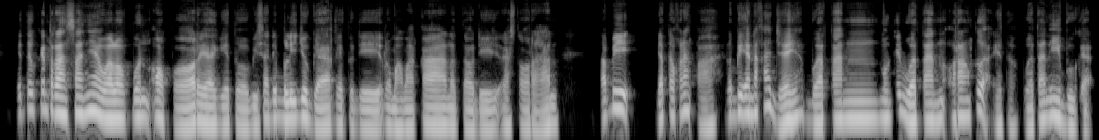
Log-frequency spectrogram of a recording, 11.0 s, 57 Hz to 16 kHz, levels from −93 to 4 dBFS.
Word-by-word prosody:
itu 170 +3 -6
kan 200 - 0
rasanya 170 0 +4
walaupun 140 +1 +4
opor 115 -6 +2
ya 115 - +4
gitu 110 -2 -2
bisa 110 +5 -2
dibeli 135 -1 +2
juga 110 -7 +2
gitu 110 -2 -6
di 100 -1 0
rumah 100 -2 -2
makan 105 +1 +1
atau 100 - -3
di 95 0 -2
restoran, 100 0 -3 0.4
tapi 190 +7 +1 0.2
gak 135 +3 -4
tau 155 - -2
kenapa 110 - -3
lebih 170 +3 +1
enak 175 +1 -1
aja 225 - -1
ya 135 +3 +3
buatan 135 +3 0
mungkin 140 +5 -3
buatan 130 +1 +2
orang 150 +1 -1
tua - - -1
gitu 110 -2 -8
buatan 130 +8 -2
ibu 115 -9 0
Kak. - - -7
130 Hz, 185 wpm, -25 LUFS, 105-145 Hz, 0.4 s, rasanya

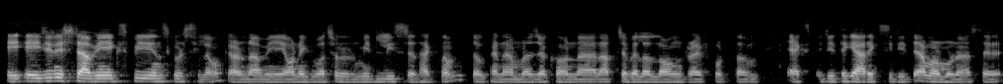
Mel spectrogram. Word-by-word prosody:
এ - - +5 0.2
এই 150 - +7
জিনিসটা 160 0 +5
আমি 140 +1 +4
experience 140 0 -1
করছিলাম। 130 -5 -5
কারণ 115 0 0
আমি 115 +1 -4 0.2
অনেক 120 +1 -1
বছর 125 +1 -3 0.2
middle 125 +1 -6
east 130 0 -10
এ - - -1
থাকতাম। 120 0 -3 0.2
তো - - -6
ওখানে 120 +1 -4
আমরা 120 +1 -3
যখন 120 0 -2 0.2
আ - - +1 0.2
রাত্রে 115 0 -3
বেলা 120 -1 +2
long 120 0 +1
drive 115 -1 -2
করতাম 115 0 -6 0.5
এক - - -5
সিটি 130 0 -6
থেকে 135 +1 +2
আরেক 125 0 +1
সিটিতে 120 -3 -6
আমার 130 -3 +2
মনে 115 -1 -1
আছে। - - -6
125 Hz, 190 wpm, -25 LUFS, 120-135 Hz, 0.5 s, এই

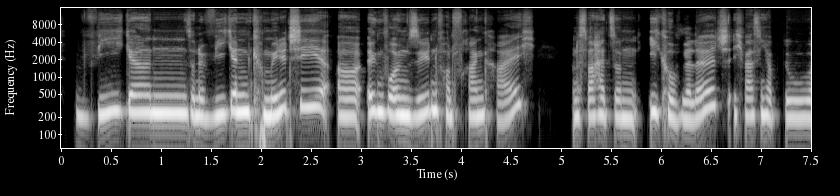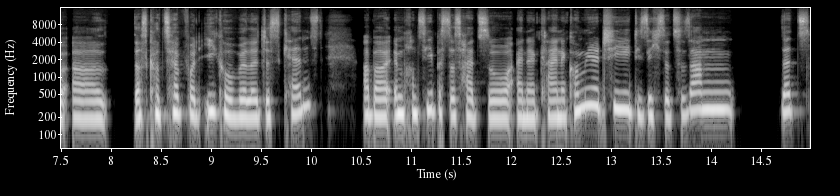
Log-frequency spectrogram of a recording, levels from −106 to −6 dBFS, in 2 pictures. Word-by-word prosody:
vegan 240 +2 +4
so 225 - -1
'ne 205 -2 +1
vegan 245 +3 +6
Community, 265 +8 +2
äh, 210 -6 -3
irgendwo 245 -2 +3
im 220 0 +7
Süden 230 +6 +2
von 220 -5 -3
Frankreich. 215 - -5 0.4
Und 205 - -4
das 200 - -11
war 205 +1 -3
halt 215 -1 -3
so 205 - -5
'n 195 +1 -2
Eco-Village. 225 - -1
Ich 220 -1 -10
weiß 215 +1 -6
nicht, 220 - +1
ob 205 - -10
du, 195 0 -2
äh, 190 -1 -2 0.3
das 190 +1 -1
Konzept 230 +1 +1
von 215 -3 -1
Eco-Villages 200 -5 0
kennst, 260 +8 -5 0.4
aber 210 -1 -1
im 230 +1 +5
Prinzip 235 +2 -2
ist 240 - -3
das 210 - -2
halt 200 -2 -3
so 190 -1 -1
eine 190 -1 -2
kleine 200 -1 -3
Community, 285 +1 +1
die 225 - -7
sich 210 0 -3
so 200 - -4
zusammensetzt 255 +1 -3
220 Hz, 170 wpm, -24 LUFS, 200-250 Hz, 0.4 s, im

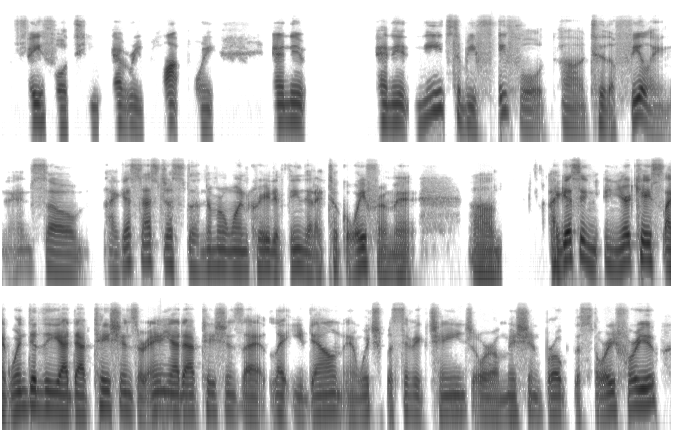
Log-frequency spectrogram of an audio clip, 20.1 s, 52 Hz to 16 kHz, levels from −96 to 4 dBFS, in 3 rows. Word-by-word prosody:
faithful 125 -5 -2
to 110 - -13 0.2
every 110 -4 -4 0.2
plot - - +4 0.2
point, - - -9 0.6
and 125 0 +1
it 125 -2 +1 0.7
and 125 -1 -1
it 125 -2 -1
needs 180 - -3
to - - -6
be 110 0 -5
faithful, - - -8 0.2
uh, - - -7
to - - -4
the - - -7
feeling, - - 0
and, 115 0 -15
so, 100 -3 -3 0.3
I 100 - -6
guess 135 +2 -3
that's 140 -1 0
just 130 -2 -4
the 110 -3 -7
number 115 +1 -3
1 115 -1 -1
creative 115 -3 0
thing 120 -1 -2
that 100 -1 -2
I 95 - -1
took - - -8
away 125 - +5
from 95 -6 -4
it. 100 - -1 0.6
Um, - - -2 0.5
I - - +3
guess 160 +3 +9
in 130 -8 +3
in 120 -3 -4
your 140 +4 +7
case, 150 -3 +4
like, 115 -3 +5
when 125 +2 +3
did 140 -3 +6
the 125 -1 +4
adaptations, 115 +2 +4
or - - 0
any 125 +1 +2
adaptations 115 -1 +2
that - - +1
let - - -2
you 105 -2 -6
down, 110 +3 0
and 95 - -6
which 110 0 -3
specific 110 -3 -6
change 110 +1 -4
or 105 - -2
omission 105 +1 -4
broke 105 +1 -1
the - - -8
story 120 - 0
for 130 +3 +1
you? 145 +2 +6
115 Hz, 190 wpm, -24 LUFS, 105-125 Hz, 0.7 s, guess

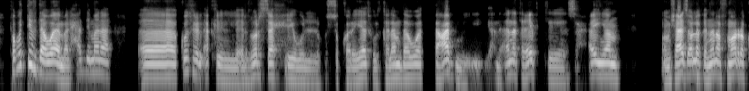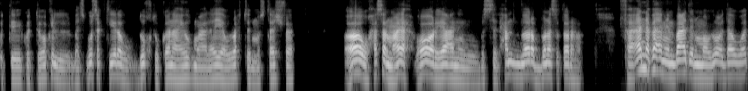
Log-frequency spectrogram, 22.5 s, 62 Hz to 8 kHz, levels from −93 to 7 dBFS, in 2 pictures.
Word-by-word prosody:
فكنت 245 +9 -3
في 250 -5 +1
دوّامة 150 - +5
لحد 170 +9 -10
ما 170 0 -3
أنا 160 -3 -1 0.4
آآ 135 0 +3
كتر 175 +4 -7
الأكل 140 -3 -6
ال 110 -2 -9
الغير 115 +7 -4
صحّي، 140 -4 -3
وال 110 -3 -10
والسُكريّات، 110 +3 -7
والكلام 120 +5 -5
دوّة، 130 +1 -2 0.2
تعبني. 270 +10 +4
يعني 245 - -18
أنا 155 - +1
تعبت 165 +1 -6 0.3
صحّيًا، 145 +1 -2 0.6
ومش 115 +4 -6
عايز 150 +2 +9
أقول 155 +1 +2
لك 150 -3 -2
إن 130 +1 -2
أنا 150 0 +3
في 140 - -7
مرّة 155 0 +7
كنت 140 - -14
كنت 115 0 -10
واكل 125 -4 -8
بسبوسة 130 +7 -10
كتيرة 140 -1 -4
ودُخت، 130 +3 -11
وكان 125 +3 -5
هيُغمى 120 0 -5
علىّا، 115 +3 -5
ورُحت 125 +3 -6
المستشفى 115 +3 -9 0.8
آه. - - +10
وحصل - - 0
معايا - - +4
حوار 150 -3 +2
يعني 125 -1 0
وبس 105 +1 -14
الحمد 150 +4 -6
لله 150 +2 +3
ربنا 145 -1 0
سترها. 125 -6 -6 0.5
فأنا 190 +10 +1
بقى 185 -1 +1
من 145 -3 -2
بعد 170 -1 +3
الموضوع 130 +1 -3
دوّة 145 +2 -4
135 Hz, 150 wpm, -21 LUFS, 115-150 Hz, 0.8 s, آه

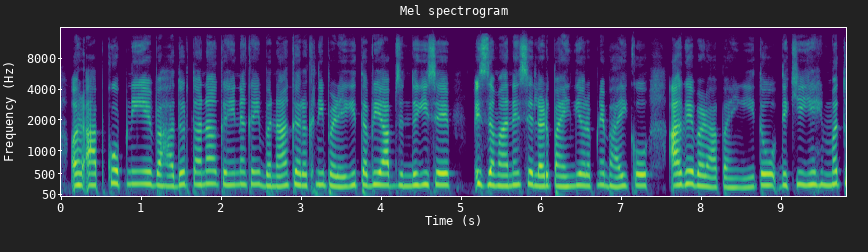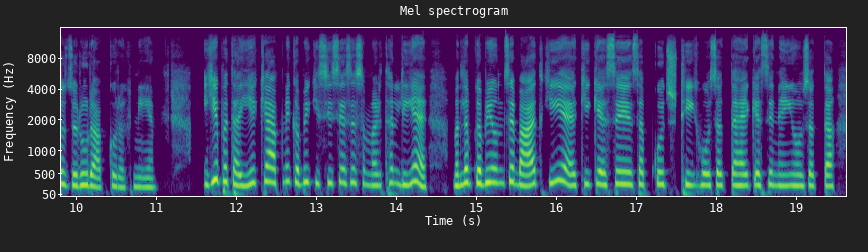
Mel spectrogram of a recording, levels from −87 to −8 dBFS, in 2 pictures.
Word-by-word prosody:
और 250 +1 +4
आपको 250 +4 +1
अपनी 275 0 -4
ये 270 0 +2
बहादुरता 250 +3 -1
ना 275 +1 0
कहीं 255 -1 -1
न 265 +1 -3
कहीं 265 0 -3
बना 230 0 0
कर 265 -3 +2
रखनी 255 +2 -2
पड़ेगी, 220 +2 0
तभी 255 +1 +1
आप 245 -2 +2
ज़िंदगी 245 +2 0
से, 255 0 +4 0.3
इस 275 -4 +3
ज़माने 240 -1 +2
से 265 +1 +1
लड़ 230 -1 +3
पाएँगी 225 +1 0
और 240 - 0
अपने 250 +2 -4
भाई 225 0 -1
को 240 0 +2 0.3
आगे 260 +3 +5
बढ़ा 225 -5 0
पाएँगी 195 0 -5
तो 245 -1 +3
देखिए 250 +2 -3
ये 255 +1 +1
हिम्मत 255 +1 -1
तो 280 - +1
ज़रूर 245 0 +2
आपको 205 +1 -3
रखनी 205 0 -6
है। 200 - -3 0.7
ये 335 +8 +6
बताइए 270 -4 +2
क्या 330 -2 +4
आपने 310 +2 -2
कभी 315 -1 +1
किसी 290 -1 -4
से 305 +3 -3
ऐसे 305 +1 -2
समर्थन 265 +1 -4
लिया 270 +4 +1
है? 225 - +3 0.4
मतलब 270 +5 +4
कभी 295 +1 +6
उनसे 300 +1 +1
बात 250 0 +3
की 300 +3 0
है 300 -8 +3
कि, 270 +3 -5
कैसे 270 0 +1
सब 260 0 -2
कुछ 265 -2 -1
ठीक 250 -3 -1
हो 250 0 +1
सकता 245 0 -1
है, 240 0 +2
कैसे 250 +2 -1
नहीं 240 0 -2
हो 235 0 0
सकता, 230 0 -1
250 Hz, 205 wpm, -23 LUFS, 235-275 Hz, 0.7 s, ये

